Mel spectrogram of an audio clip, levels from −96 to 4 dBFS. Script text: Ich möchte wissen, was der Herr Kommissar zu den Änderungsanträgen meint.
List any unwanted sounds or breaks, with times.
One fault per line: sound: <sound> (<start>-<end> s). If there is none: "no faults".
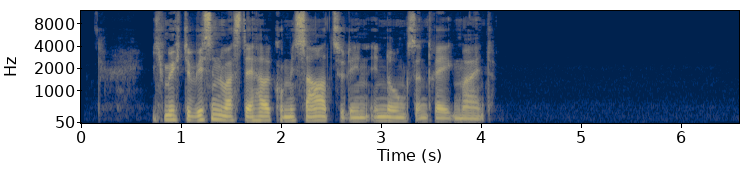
no faults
